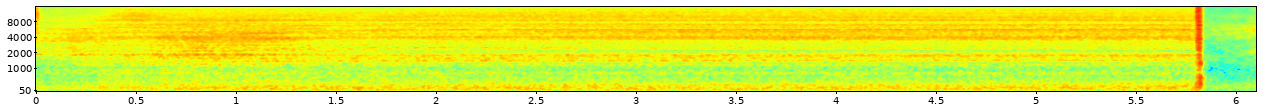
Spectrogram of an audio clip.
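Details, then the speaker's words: Scrapyard Snapper mower, inflating a tyre with a tube: constant sharp hiss of air escaping at the hose fitting, steady for several seconds then cutting off; fitting needs Teflon tape. "sounds like I need a some teflon tape on that"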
